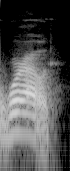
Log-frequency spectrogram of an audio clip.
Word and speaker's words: world: 大家要特别注意一下这个 world。的发音并不是非常好发，有很多同学呢忽略了这个 l 的这个翘舌音呢，就会变成 word 这个字。那 word 会变成是字这个字，就没有这个 l 在里面，就不能当做世界来解释。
